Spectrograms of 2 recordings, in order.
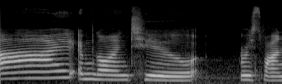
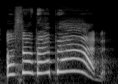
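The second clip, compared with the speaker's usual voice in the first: squeaky and much higher; 3 dB louder than usual. Shown as a demonstration. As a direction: squeak it out way up high. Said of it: "It's really not that bad".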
